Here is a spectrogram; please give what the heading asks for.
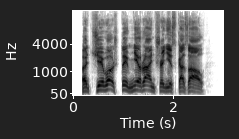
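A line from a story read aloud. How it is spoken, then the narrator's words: Shouting. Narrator (Russian): закричал на него Николай Иванович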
